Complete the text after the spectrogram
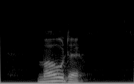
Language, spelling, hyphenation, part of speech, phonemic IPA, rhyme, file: Dutch, mode, mo‧de, noun, /ˈmoː.də/, -oːdə, Nl-mode.ogg
- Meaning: 1. fashion, trend 2. custom, tradition, manner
